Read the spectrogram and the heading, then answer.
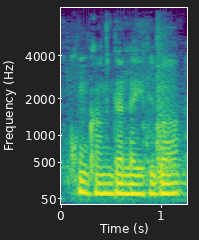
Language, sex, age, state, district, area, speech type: Manipuri, male, 18-30, Manipur, Bishnupur, rural, spontaneous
